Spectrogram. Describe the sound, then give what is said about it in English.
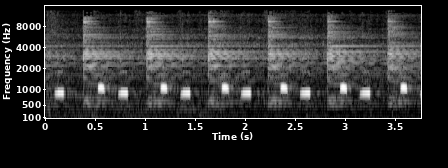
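A cuckoo clock sound effect marking the Cuckoo segment on the show Bob Burney Live: a steady run of about six two-note cuckoo calls, high then lower, each paired with a soft whooshing bellows puff, repeating in an even rhythm with no voices. “And indeed, folks, it is Cuckoo.”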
